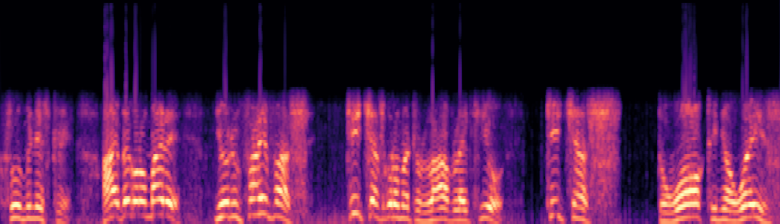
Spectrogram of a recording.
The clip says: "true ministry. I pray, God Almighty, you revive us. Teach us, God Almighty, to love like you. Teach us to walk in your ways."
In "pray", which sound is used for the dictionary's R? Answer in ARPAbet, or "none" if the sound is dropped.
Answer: none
